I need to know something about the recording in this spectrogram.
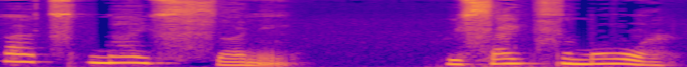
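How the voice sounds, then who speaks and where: A woman's voice: high voice, very animated, slow, warm tone, husky, heavily acted. A woman playing a feisty, blunt great-grandmother of ninety-six in an old-time radio comedy. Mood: pleased, blunt. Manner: blunt, folksy.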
